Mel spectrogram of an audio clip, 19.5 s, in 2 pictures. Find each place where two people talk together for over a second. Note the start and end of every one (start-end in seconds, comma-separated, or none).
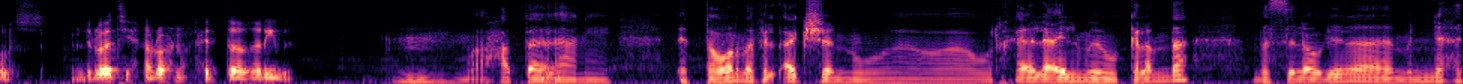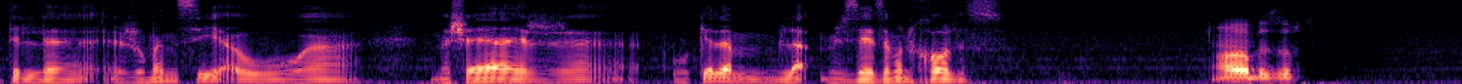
none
